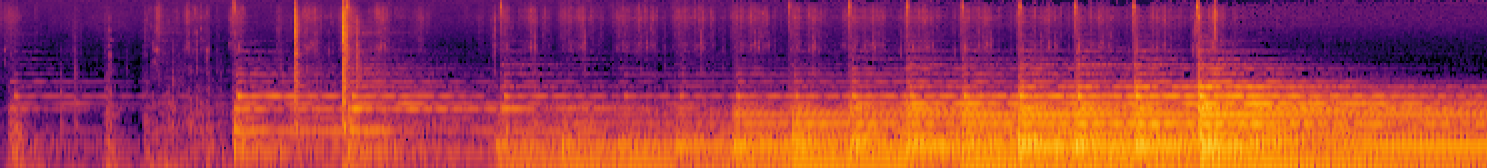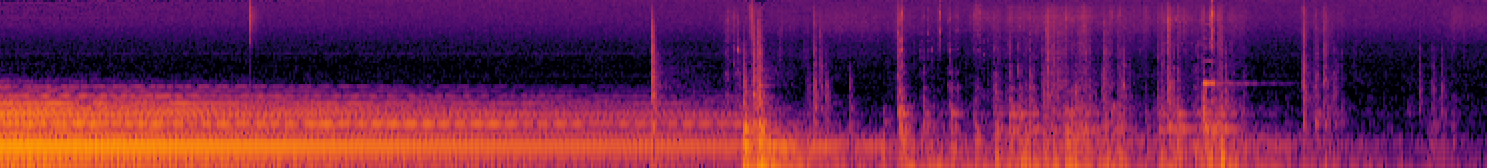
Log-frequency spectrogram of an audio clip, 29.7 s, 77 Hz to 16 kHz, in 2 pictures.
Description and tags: Upright Piano Noise 18 [RAW]
Some raw and dirty random samples of a small, out of tune Yamaha Pianino (upright piano) at a friends flat.
There's noise of my laptop and there even might be some traffic noise in the background.
Also no string scratching etc. in this pack.
Nevertheless I thought it might be better to share the samples, than to have them just rot on a drive.
I suggest throwing them into your software or hardware sampler of choice, manipulate them and listen what you come up with.
Cut in ocenaudio.
No noise-reduction or other processing has been applied.
Enjoy ;-)
noise, out-of-tune, recording, sample, upright-piano, character, acoustic, pianino, un-tuned, untuned, raw, dirty, sample-pack, noisy, pack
